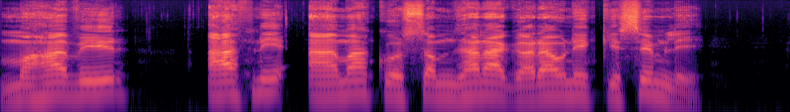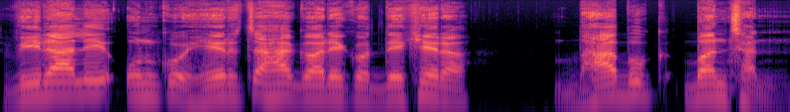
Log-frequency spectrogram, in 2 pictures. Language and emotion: Nepali, neutral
